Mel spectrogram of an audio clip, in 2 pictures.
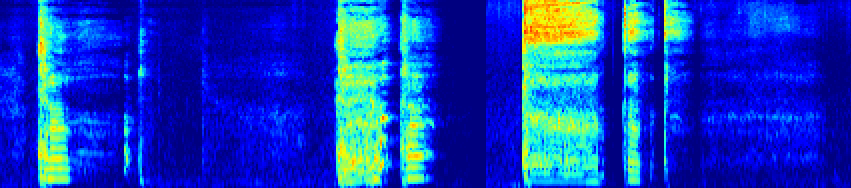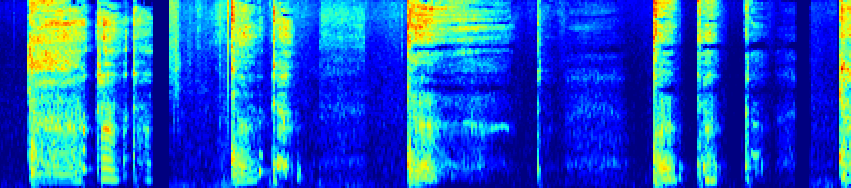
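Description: Repeated harsh, forceful cough bursts with quiet gaps between them; an ordinary cough.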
